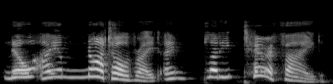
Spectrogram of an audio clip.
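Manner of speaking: high, loud frightened cry; yelling. A narrator's reading. Hermione yells at the twins that she is terrified, loud and high. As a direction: shout out your terror.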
